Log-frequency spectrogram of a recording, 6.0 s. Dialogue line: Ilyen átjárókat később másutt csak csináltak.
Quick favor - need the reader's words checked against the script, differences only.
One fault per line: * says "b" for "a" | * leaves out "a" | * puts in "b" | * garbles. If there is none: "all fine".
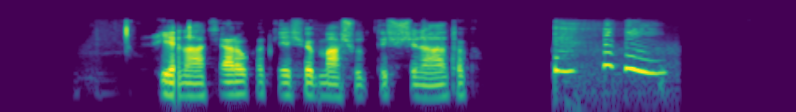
* says "is" for "csak"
